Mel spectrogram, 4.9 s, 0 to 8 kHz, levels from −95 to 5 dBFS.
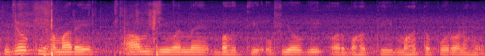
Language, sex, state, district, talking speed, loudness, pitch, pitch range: Hindi, male, Madhya Pradesh, Dhar, 175 wpm, -18 LUFS, 115 Hz, 110-125 Hz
